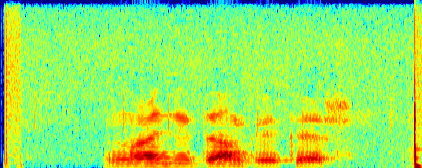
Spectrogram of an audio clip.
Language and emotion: Russian, neutral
